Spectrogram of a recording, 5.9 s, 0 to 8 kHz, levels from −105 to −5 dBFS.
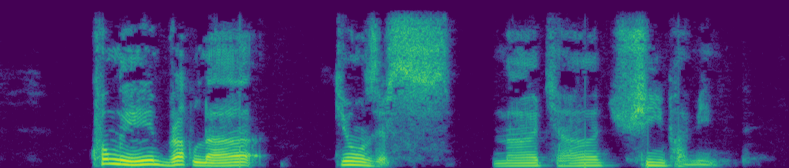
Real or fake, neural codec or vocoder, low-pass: real; none; 7.2 kHz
